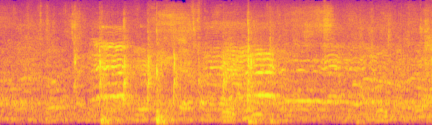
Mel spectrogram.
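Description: Men and women in a crowd shout excitedly.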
